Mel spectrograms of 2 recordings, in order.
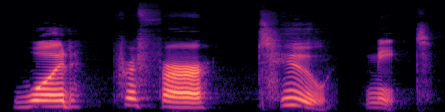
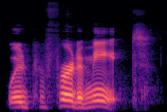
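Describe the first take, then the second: First: "would prefer to meet" slowly, with gaps between words. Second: Said in the usual way. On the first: Shown as a demonstration. Teacher models the corrected structure, "would prefer to meet" slowly word by word. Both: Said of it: "So it should be".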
